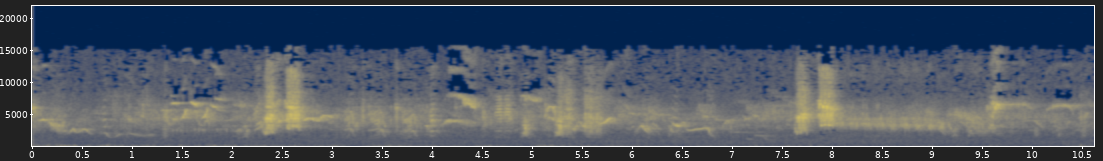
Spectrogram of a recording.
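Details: Young fieldfare waiting for its parents to bring food, recorded 20 May 2013; high chirping calls repeated irregularly, several bursts rising and falling, over steady low rumbling background noise.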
